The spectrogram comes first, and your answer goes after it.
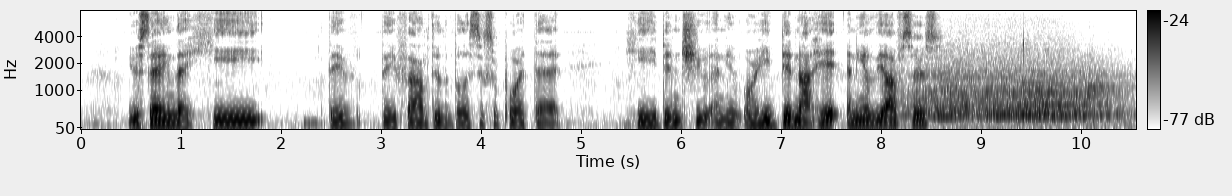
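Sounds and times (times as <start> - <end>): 
speech: 0.5 - 1.9, 2.5 - 8.7
train passing by: 8.0 - 10.5.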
